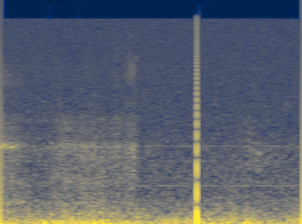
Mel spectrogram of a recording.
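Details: A low rumbling background, like a quiet room, with one sharp click just before the two-second mark and no animal voice.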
